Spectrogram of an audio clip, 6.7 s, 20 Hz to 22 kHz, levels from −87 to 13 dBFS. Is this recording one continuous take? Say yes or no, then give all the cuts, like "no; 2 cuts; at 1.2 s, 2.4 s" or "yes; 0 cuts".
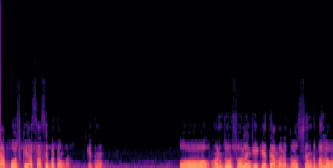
yes; 0 cuts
